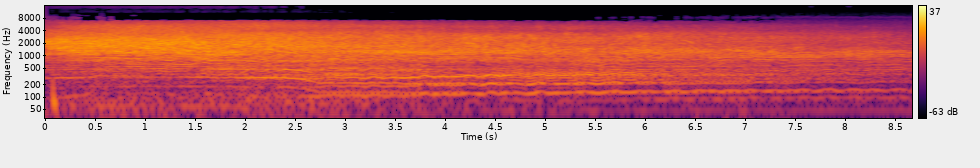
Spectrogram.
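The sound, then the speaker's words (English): A powerful drag racing engine of a big car built in England to the American pattern roars loudly and continuously as it tears down the strip to win a match race in 10.28 seconds at close to 150 miles per hour, its deep throaty drone holding steady before fading slightly toward the end, with no voices. “Alan pulled back Deuce's lead to slam home the winner, the best time ever recorded by the big car, 10.28 seconds”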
